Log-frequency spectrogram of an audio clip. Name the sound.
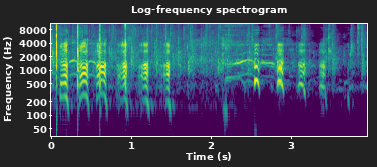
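audience clapping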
